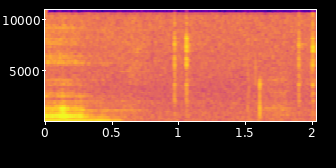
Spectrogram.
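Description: A man's drawn-out "um" trails off about half a second in, then near silence broken by a few faint, short clicks from a laptop as settings pages are clicked through.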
